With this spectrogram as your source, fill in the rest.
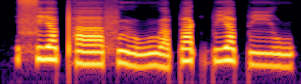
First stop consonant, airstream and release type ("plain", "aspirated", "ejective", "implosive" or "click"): aspirated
